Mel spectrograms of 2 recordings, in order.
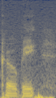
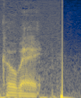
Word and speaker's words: Kobe: And as a note to Coyote, yes, I know Kobe Bryant is pronounced Kobe, but I like saying Kobe.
